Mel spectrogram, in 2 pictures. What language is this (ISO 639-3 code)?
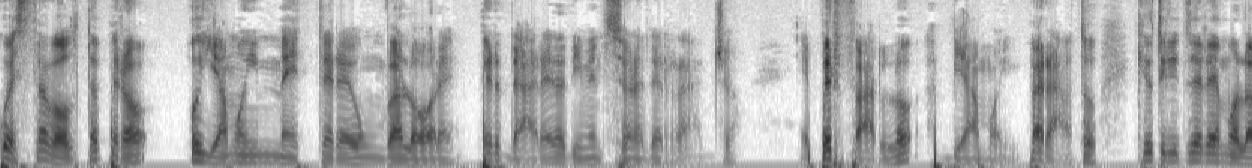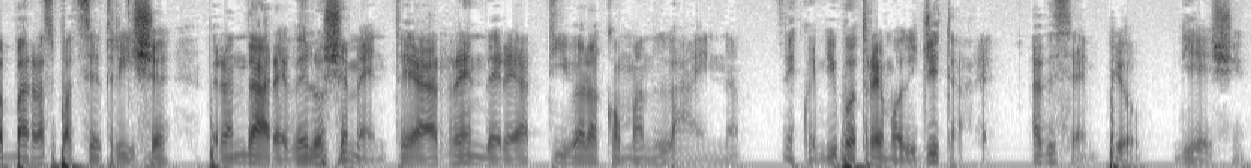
ita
